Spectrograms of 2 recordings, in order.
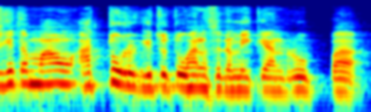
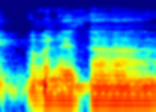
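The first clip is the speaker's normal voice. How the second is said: much lower, softer and slow "Pak Pendeta"; friend's weak troubled call; 10 semitones lower, 4 dB quieter, slower than usual. Retold or imitated. Friend phoning the pastor in trouble, low and faint. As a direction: drag the words out like someone ashamed. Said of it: "Tapi ini".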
